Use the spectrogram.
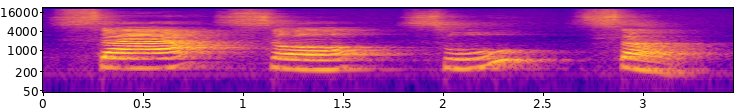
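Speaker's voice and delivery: sa, só, su, são each said apart, slowly; careful teacher syllable chant; syllable drill. Shown as a demonstration. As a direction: model the ç syllables for children. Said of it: "Então, olha".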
